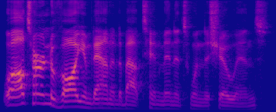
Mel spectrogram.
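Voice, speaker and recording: A deep-voiced man hosts a casual livestream and rambles through viewer questions one by one. His pitch moves a lot as he talks, and his tone is bright and forceful. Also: wildly swooping pitch, brisk. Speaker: livestream host answering chat.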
